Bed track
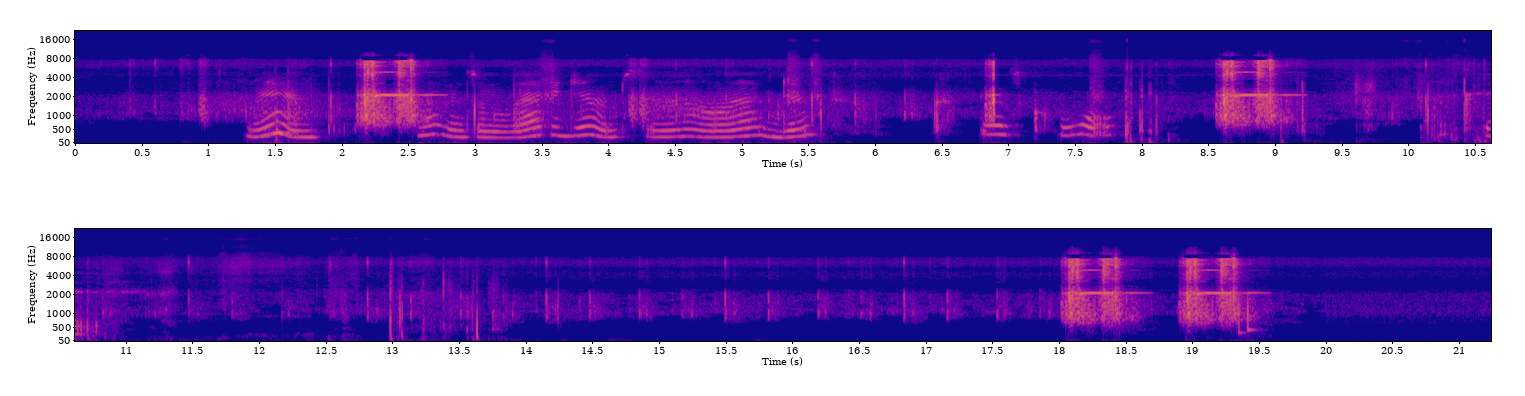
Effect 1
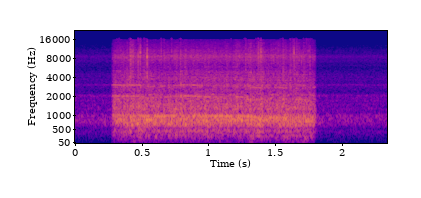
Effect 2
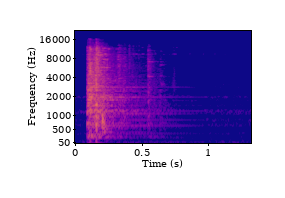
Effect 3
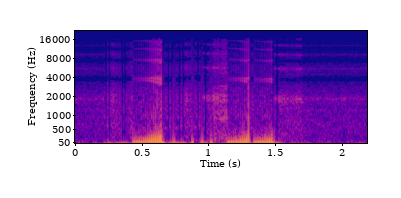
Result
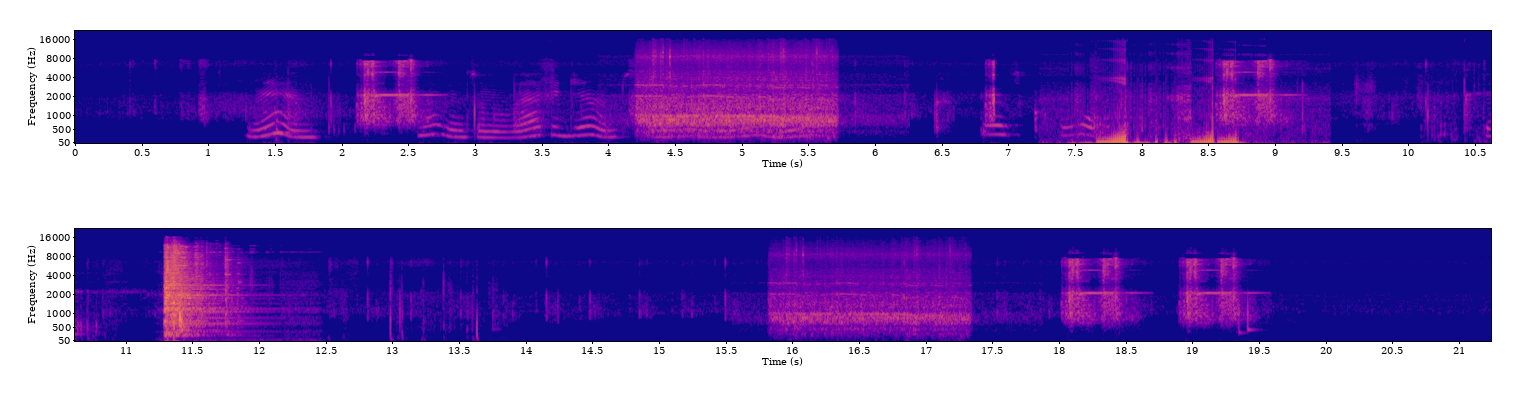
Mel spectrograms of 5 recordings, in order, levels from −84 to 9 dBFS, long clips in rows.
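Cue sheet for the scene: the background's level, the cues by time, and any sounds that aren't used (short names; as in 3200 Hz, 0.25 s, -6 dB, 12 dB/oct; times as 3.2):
bed track -10 dB
3.92 add 1 -10.5 dB + HPF 70 Hz
7.23 add 3 -6.5 dB
11.2 add 2 -2 dB, fades 0.10 s + maximiser +15 dB
15.54 add 1 -17 dB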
